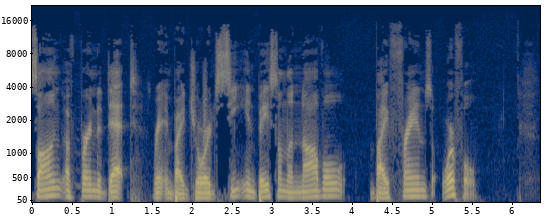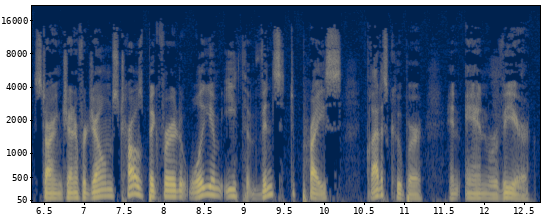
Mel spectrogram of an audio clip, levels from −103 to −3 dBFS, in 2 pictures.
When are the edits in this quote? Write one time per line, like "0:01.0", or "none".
0:01.5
